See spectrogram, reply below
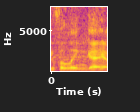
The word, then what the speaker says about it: Valinge: Five Valangi exactly. – dropping lock. – Is that English? – I don't know. Or I think it's actually Valinge. I might have mispronounced it.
